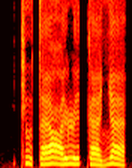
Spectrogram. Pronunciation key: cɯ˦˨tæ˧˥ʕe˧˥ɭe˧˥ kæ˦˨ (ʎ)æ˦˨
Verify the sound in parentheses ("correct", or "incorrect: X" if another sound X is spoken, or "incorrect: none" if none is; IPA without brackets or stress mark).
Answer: correct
